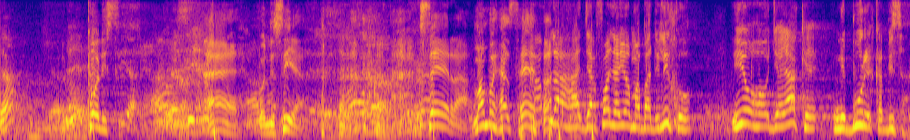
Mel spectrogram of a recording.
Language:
Swahili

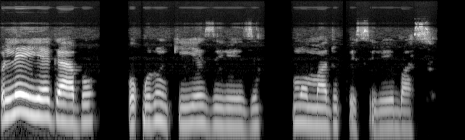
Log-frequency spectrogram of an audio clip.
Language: Igbo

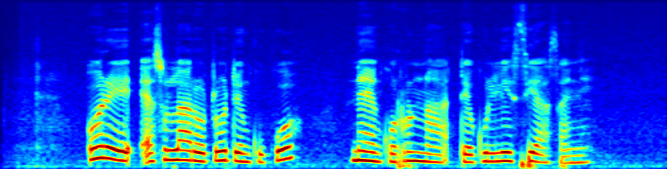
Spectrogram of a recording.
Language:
Masai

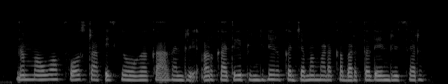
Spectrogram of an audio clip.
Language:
Kannada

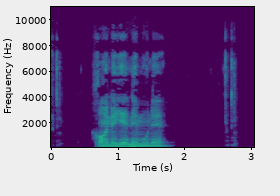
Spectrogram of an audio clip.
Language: Persian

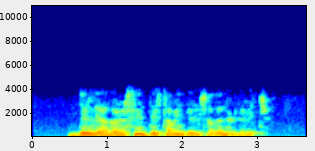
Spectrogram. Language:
Spanish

